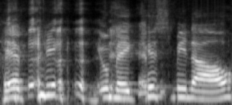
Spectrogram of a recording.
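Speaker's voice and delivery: hammed-up, high mock German accent; fake German accent. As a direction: imitate a sitcom German woman, laughing underneath. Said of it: "speaking in a German accent".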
